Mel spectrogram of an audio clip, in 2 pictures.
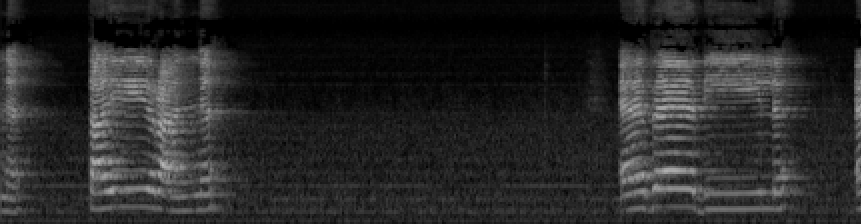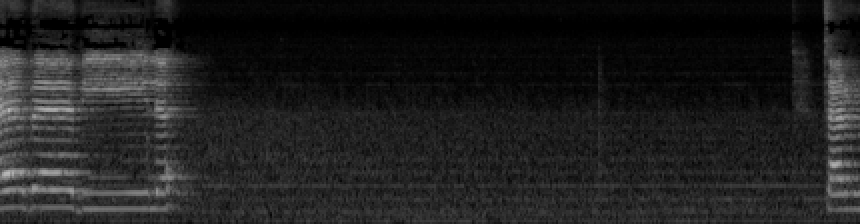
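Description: A woman chants slowly in a melodic, drawn-out voice close by, with pauses between phrases.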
